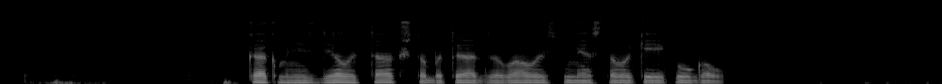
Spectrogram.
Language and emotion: Russian, neutral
